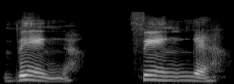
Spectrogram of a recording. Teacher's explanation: Our last nasal in English is ng, which is voiced, velar, and nasal, such as in thing, thing.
